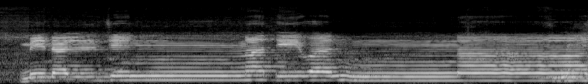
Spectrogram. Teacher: اب جو ہے قرآن کریم جہاں جہاں پڑھو گے اور وہ نون اور میم پر تشدید دکھ جائے تو وہاں اسی طرح غنہ کرنا ہے۔ 1 الف کی مقدار ناک میں آواز کو چھپا کر رکھنا ہے، نون اور میم کی آواز کو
